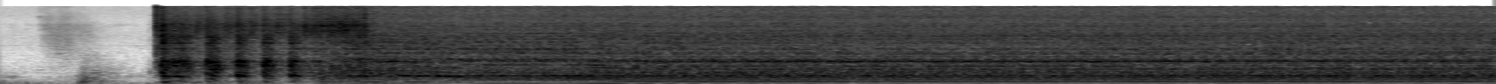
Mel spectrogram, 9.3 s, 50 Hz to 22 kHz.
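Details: Honda CR-V III 2.4 engine cranking, catching and settling to idle: rough, diesel-like clatter ticking over the steady idle; engine knock at idle, source unknown.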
